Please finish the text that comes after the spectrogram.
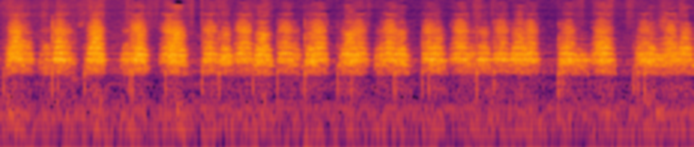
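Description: Homestead ducks quack in a rapid rhythmic series of loud nasal calls, close by and repeating steadily from start to end with no talk.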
